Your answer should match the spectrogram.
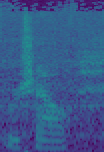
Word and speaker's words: Rochelle: I wonder if people think that my name is Rachel, because it's actually Rochelle. Because a lot of people expect Rochelle to be spelt with an O, like Rochelle, but it's not my version, at least.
